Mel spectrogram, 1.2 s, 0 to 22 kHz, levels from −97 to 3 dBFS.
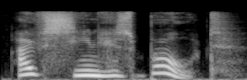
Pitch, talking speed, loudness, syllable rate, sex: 255 Hz, 195 wpm, -17 LUFS, 4.8 syllables/s, female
